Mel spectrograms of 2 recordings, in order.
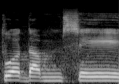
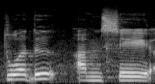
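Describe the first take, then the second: First: The two words run together as one word. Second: The two words are said apart, unlinked.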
